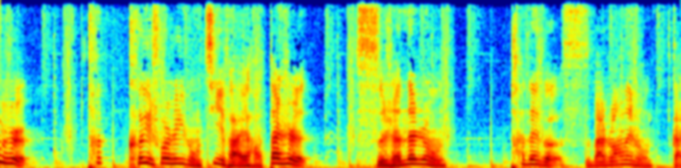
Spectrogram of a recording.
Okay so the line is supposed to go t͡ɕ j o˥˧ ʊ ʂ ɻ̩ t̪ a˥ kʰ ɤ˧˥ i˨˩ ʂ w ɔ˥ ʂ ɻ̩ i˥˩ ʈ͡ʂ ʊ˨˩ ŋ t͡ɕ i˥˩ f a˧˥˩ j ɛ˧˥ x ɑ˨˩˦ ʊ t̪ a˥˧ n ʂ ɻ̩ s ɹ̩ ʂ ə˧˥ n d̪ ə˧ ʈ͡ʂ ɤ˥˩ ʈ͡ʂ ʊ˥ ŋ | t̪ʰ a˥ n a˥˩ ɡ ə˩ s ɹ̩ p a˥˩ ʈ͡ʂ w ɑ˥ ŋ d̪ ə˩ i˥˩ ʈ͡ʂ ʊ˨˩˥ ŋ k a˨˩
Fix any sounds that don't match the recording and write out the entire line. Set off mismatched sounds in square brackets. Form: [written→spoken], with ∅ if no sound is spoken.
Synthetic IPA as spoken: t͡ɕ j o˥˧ ʊ ʂ ɻ̩ [t̪→t̪ʰ] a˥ kʰ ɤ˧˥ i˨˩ ʂ w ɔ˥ ʂ ɻ̩ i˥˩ ʈ͡ʂ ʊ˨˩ ŋ t͡ɕ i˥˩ f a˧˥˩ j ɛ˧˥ x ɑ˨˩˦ ʊ t̪ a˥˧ n ʂ ɻ̩ s ɹ̩ ʂ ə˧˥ n d̪ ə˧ ʈ͡ʂ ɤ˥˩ ʈ͡ʂ [ʊ˥→ʊ˨˩˥] ŋ | t̪ʰ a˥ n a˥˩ ɡ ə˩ s ɹ̩ p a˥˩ ʈ͡ʂ w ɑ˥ ŋ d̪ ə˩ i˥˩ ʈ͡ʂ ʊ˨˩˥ ŋ k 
